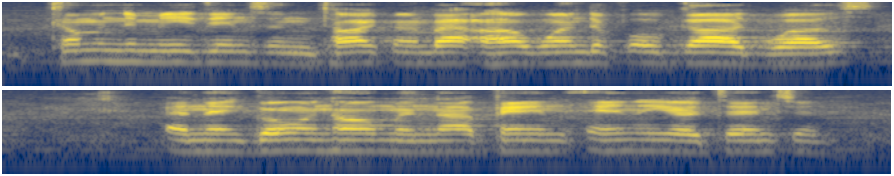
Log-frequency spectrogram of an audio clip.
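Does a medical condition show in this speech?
Yes: ALS.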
